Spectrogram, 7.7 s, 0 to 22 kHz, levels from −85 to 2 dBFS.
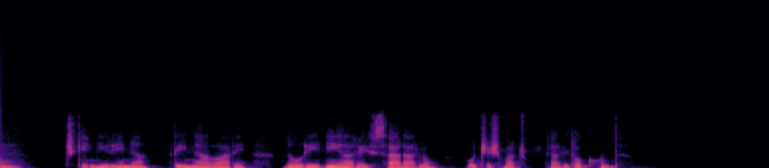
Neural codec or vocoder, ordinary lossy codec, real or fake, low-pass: codec, 16 kHz, about 1 kbps, DyCAST, with the encoder's durations; Opus, 16 kbps; fake; 7.2 kHz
